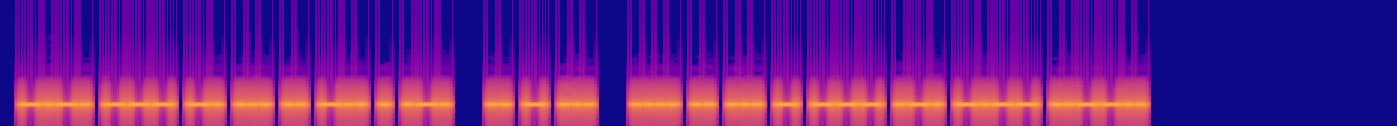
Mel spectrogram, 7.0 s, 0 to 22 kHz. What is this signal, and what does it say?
Morse code, heard as a keyed tone, about 40 wpm, 700 Hz. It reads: CONSIDER ITS HISTORY?
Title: Sentences from Top 1100 Words 40wpm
